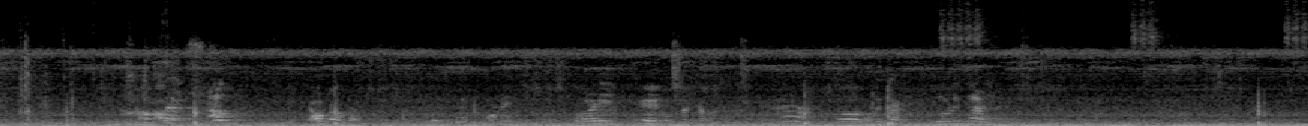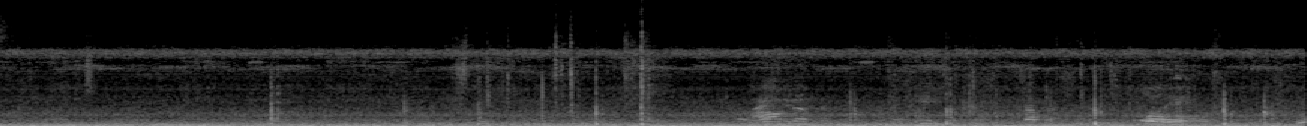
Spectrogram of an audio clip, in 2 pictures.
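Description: Men call out to each other on an outdoor court.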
